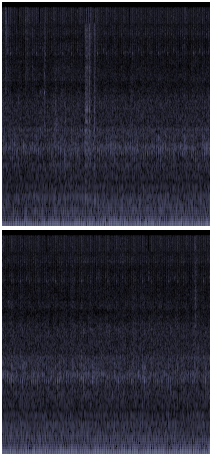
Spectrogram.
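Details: London Taxi diesel with automatic gearbox, freshly refilled after sump gasket renewal, idling while cycling through gears to bleed: steady even diesel clatter, no misses, knocks or surging; normal healthy idle.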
